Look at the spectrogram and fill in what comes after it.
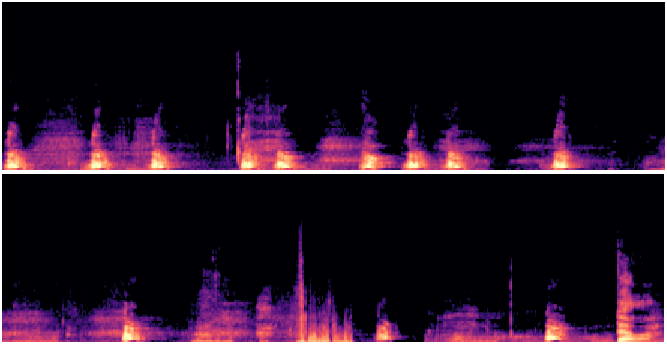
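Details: During a first snowfall at a Big Bear house, dogs bark after hearing the neighbours: a fast volley of ringing barks, then sparser ones, broken by a loud crackling noise near the end.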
